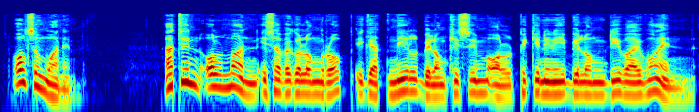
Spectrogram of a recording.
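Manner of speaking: ordinary delivery, nothing marked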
